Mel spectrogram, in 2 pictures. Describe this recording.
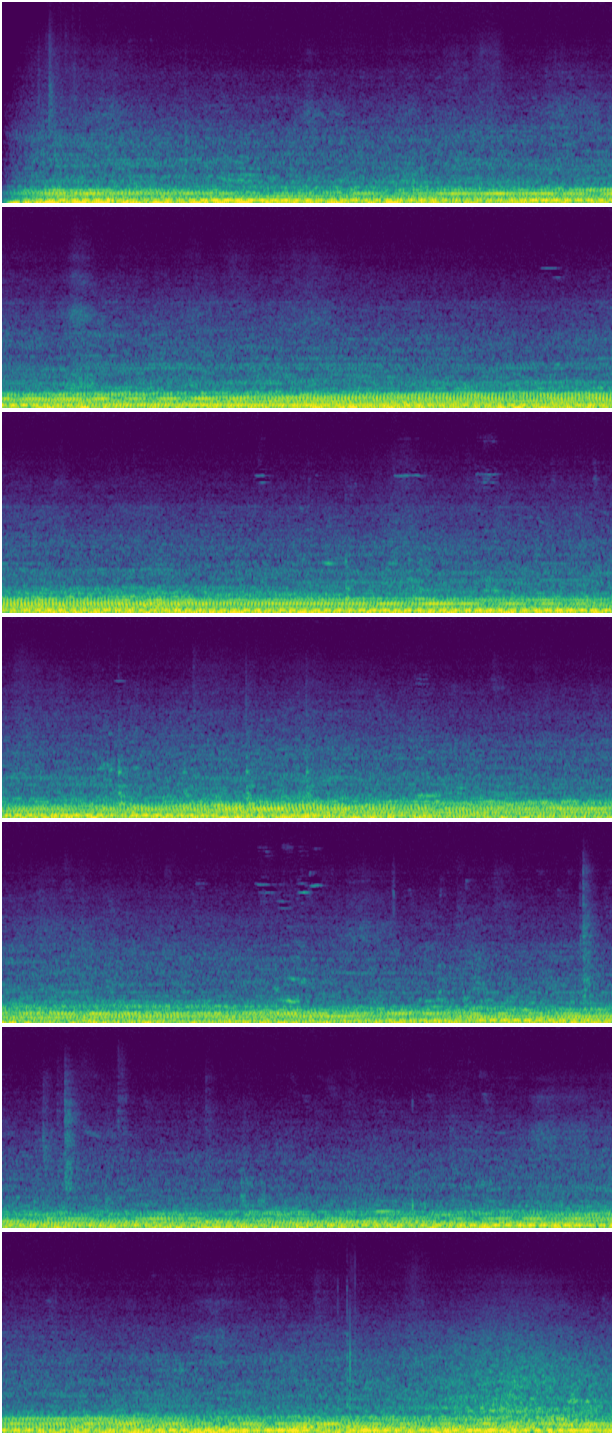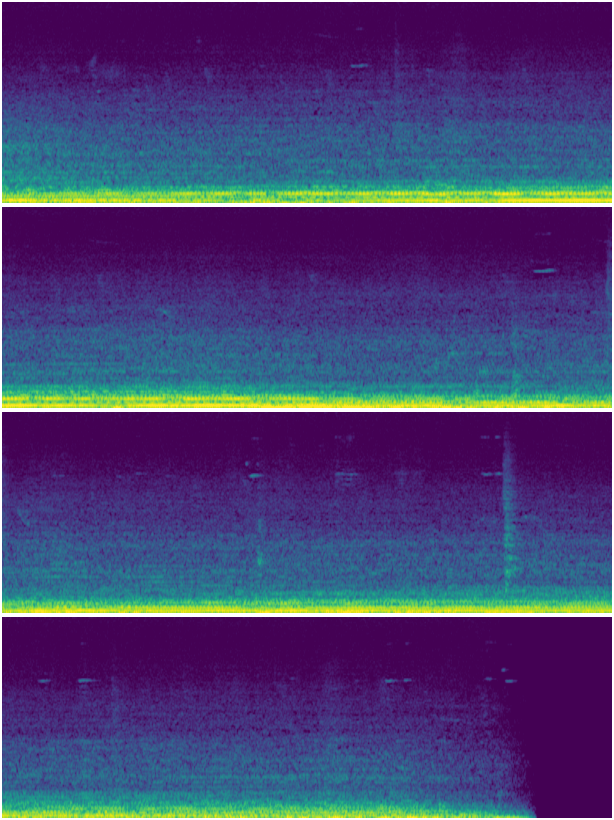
atmosphere - interior village (mower)
Atmosphere / room tone, recorded in a workroom.
atmosphere, village, mower, ambience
